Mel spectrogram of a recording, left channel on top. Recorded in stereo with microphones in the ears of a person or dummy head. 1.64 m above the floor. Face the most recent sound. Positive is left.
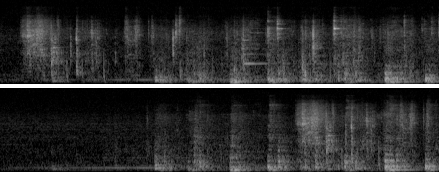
turn(degrees=-20)  # may be behind; listen again after turning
